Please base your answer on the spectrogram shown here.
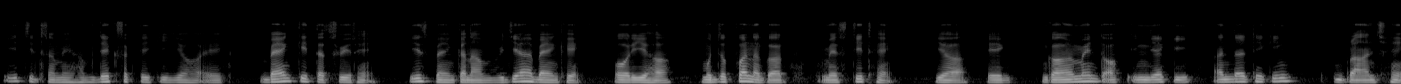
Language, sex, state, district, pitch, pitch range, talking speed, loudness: Hindi, male, Uttar Pradesh, Muzaffarnagar, 110 Hz, 100-125 Hz, 155 wpm, -32 LUFS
